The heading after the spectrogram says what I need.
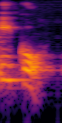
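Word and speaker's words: echo: Okay, इसमें हमारा इको। इको, ओ से पहले एच है तो ये एच भी साइलेंट रहेगा।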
